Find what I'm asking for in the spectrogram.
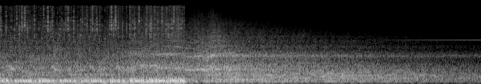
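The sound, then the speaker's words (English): Tyres of a brand-new car skid as the wheels lose traction on a wide turn: a loud, harsh rushing screech for about two seconds that then drops off and fades away. “You stay the course when, all of a sudden, your wheels lose traction with the road.”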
